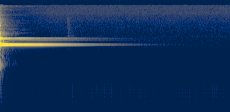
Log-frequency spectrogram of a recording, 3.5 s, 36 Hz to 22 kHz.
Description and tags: BONANG BPPL5h
CASA DA MÚSICA's VIRTUAL GAMELAN
The Casa da Música's Javanese Gamelan aggregates more than 250 sounds recorded from its various parts: Bonang, Gambang, Gender, Kenong, Saron, Kethuk, Kempyang, Gongs and Drums.
This virtual Gamelan is composed by three multi-instrument sections:
a) Instruments in Pelog scale
b) Instruments in Slendro scale
c) Gongs and Drums
Instruments in the Gamelan
The Casa da Música's Javanese Gamelan is composed by different instrument families:
1. Keys
GENDER (thin bronze bars) Penerus (small)
Barung (medium) Slenthem (big)
GAMBANG (wooden bars)
SARON (thick bronze bars) Peking (small)
Barung (medium) Demung (big)
2. Gongs
Laid Gongs BONANG
Penerus (small)
Barung (medium) KENONG
KETHUK KEMPYANG
Hanged Gongs AGENG
SUWUKAN KEMPUL
3. Drums
KENDHANG KETIPUNG (small)
KENDHANG CIBLON (medium)
KENDHANG GENDHING (big)
Tuning
The Casa da Música's Javanese Gamelan has two sets, one for each scale: Pelog and Slendro.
